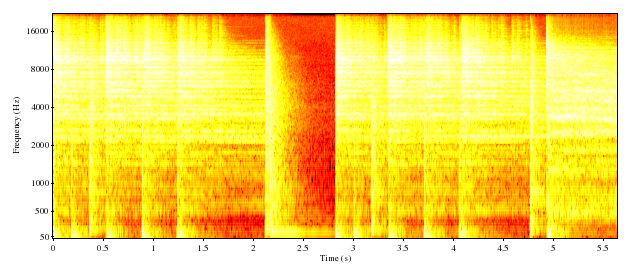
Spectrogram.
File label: Drums, 70s Analog Funk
